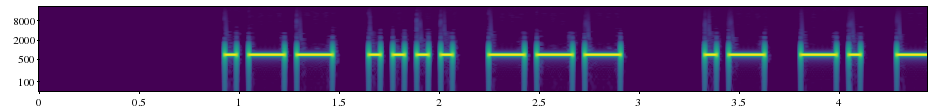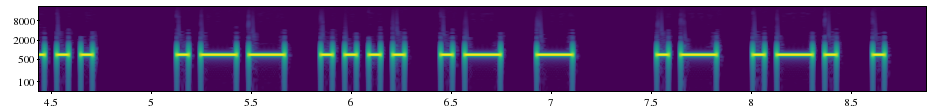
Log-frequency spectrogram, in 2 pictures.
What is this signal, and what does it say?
Morse code, heard as a keyed tone, about 20 wpm, 700 Hz. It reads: WHO AND WHAT ARE
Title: Sentences from Top 100 Words 20wpm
